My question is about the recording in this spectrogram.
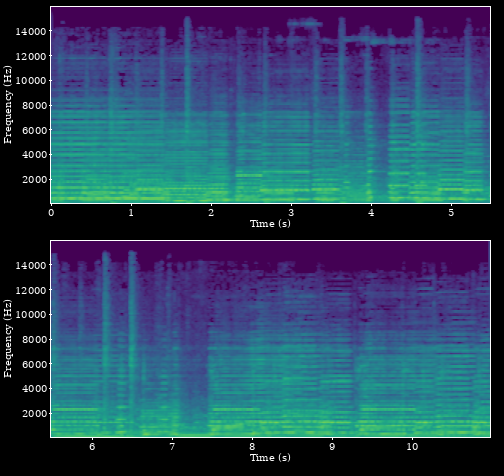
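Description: Live folk band playing an instrumental passage led by accordion, with regular percussion strokes. A bass guitar line comes in about five and a half seconds in.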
